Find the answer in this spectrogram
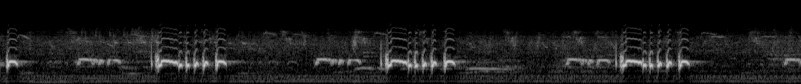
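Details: Majapahit-type zebra dove singing steadily in a lively, rolling style: each phrase opens with a soft hummed note, then a burst of rapid staccato coos. Phrases repeat about every two and a half seconds over a faint low background hum.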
